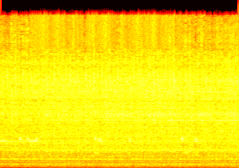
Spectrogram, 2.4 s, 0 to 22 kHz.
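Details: Peugeot 408 2.0 16-valve EW10 at idle with check light, unstable idle and catalyst/O2 faults: steady high squeal like a dry belt roller, though belts and rollers were already replaced; it is a vacuum leak through a torn PCV diaphragm.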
